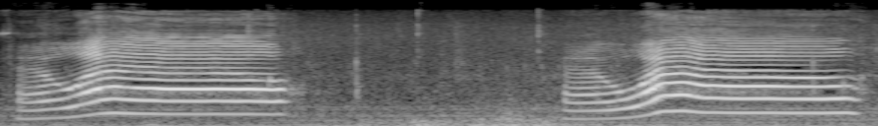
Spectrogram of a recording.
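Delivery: high, loud, long-held holler; calling out. Real, not acted. Calling into a weird courtyard, high drawn-out shout. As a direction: stretch the second syllable out loud.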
